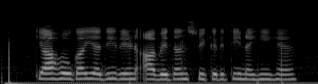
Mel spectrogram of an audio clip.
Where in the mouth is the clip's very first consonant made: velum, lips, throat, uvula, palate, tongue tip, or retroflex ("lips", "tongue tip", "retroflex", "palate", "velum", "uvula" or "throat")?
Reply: velum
